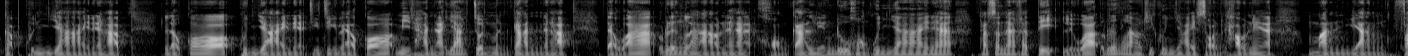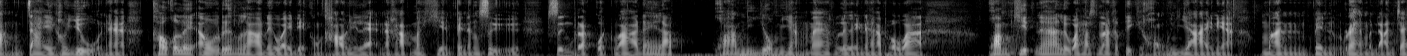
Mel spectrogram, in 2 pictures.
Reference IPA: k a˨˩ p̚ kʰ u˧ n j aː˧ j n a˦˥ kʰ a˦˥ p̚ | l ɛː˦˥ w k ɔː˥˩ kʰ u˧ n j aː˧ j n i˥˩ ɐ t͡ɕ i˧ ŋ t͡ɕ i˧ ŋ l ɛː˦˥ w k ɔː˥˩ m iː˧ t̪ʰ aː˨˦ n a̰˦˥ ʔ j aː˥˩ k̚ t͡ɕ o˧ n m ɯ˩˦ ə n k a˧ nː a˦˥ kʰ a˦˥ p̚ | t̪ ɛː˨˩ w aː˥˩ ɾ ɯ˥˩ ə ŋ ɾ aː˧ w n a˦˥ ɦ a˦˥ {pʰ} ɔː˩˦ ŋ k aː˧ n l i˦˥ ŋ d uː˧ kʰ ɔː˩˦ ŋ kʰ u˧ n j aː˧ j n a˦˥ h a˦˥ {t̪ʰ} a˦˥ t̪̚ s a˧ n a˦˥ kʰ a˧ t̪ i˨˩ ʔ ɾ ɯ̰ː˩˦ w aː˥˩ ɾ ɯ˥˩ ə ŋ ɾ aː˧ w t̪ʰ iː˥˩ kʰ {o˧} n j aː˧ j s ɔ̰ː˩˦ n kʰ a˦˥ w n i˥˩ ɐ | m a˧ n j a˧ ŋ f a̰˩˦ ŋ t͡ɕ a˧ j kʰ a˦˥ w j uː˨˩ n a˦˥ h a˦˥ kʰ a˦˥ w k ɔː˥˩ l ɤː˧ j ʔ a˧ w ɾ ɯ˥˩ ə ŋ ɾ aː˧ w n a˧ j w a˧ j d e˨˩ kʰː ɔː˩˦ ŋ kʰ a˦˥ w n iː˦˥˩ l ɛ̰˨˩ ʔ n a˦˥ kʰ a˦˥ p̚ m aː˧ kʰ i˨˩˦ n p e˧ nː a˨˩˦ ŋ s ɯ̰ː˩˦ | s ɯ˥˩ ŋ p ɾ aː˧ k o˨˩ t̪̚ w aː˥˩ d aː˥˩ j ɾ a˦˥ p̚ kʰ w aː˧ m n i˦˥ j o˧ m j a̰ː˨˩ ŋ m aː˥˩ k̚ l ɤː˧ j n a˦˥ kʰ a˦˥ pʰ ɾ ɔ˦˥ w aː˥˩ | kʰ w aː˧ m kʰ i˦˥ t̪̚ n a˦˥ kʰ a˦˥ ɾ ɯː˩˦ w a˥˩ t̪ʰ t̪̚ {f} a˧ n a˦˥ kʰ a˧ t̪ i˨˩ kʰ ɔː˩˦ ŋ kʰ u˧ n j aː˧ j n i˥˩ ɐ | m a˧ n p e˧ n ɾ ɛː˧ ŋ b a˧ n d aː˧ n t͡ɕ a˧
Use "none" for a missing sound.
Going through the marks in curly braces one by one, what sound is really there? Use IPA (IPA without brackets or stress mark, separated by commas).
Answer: kʰ, t̪ʰ, u˧, s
